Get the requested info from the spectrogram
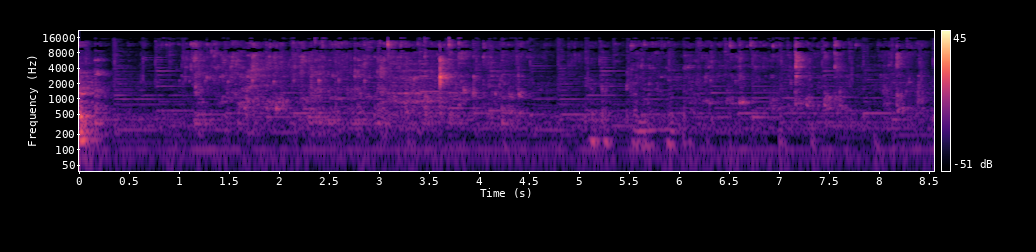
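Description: Red wine poured from a bottle into wine glasses, the liquid splashing and gurgling into the glass, over background music. A sharp knock sounds at the very start.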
